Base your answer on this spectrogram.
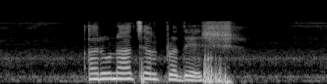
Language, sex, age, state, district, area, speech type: Santali, female, 30-45, West Bengal, Birbhum, rural, spontaneous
